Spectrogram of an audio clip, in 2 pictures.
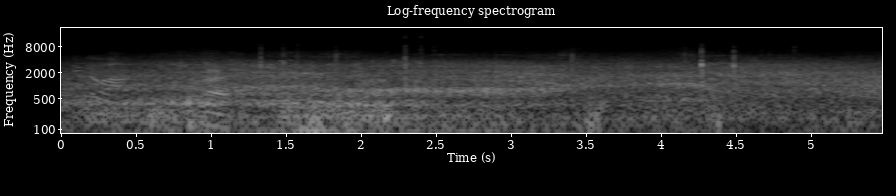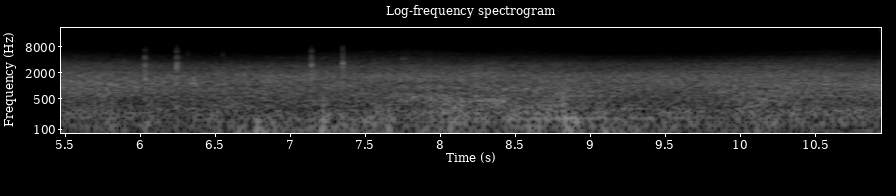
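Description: Steady wind rush on the microphone and the rumble of bicycle tyres on pavement as a bicycle rides down a city street, with a few faint ticks.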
